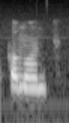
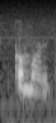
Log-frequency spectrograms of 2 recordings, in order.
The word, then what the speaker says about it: Gaumont: Y sí, es Gaumont, la A y la U en francés se pronuncia como una O, como el cine Gaumont, que está ahí en Congreso, es Gaumont.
